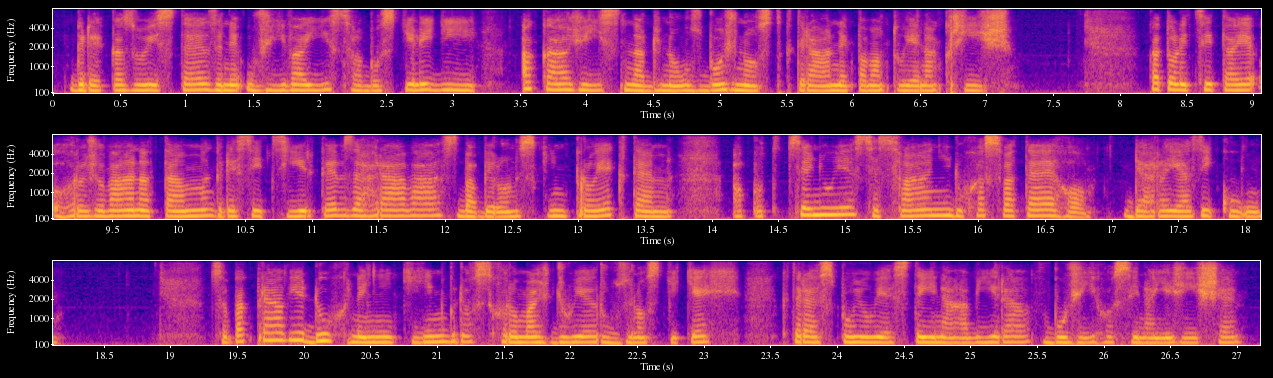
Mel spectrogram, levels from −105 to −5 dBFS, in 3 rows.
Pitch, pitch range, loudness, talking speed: 185 Hz, 180-200 Hz, -22 LUFS, 110 wpm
